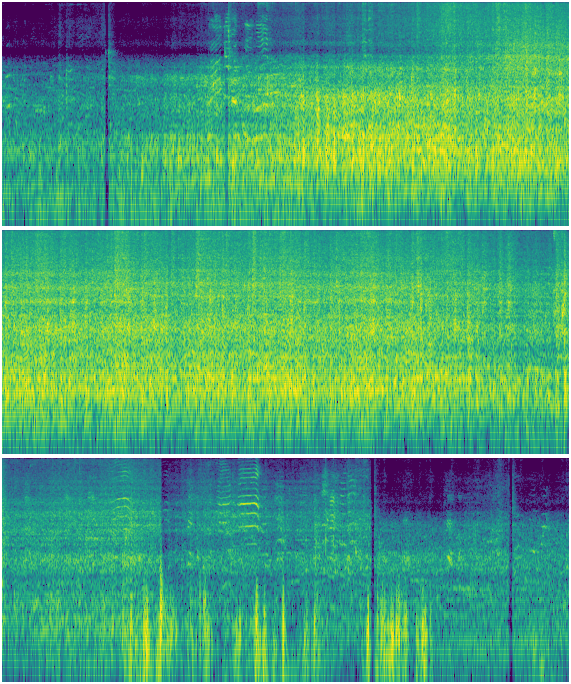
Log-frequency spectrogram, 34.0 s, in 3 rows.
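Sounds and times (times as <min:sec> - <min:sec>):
train wheels clacking on rail joints: 0:04.1 - 0:23.0.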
